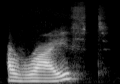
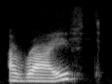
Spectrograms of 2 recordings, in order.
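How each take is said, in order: No difference in how they are said.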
